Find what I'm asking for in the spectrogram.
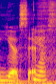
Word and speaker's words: Josef: It says, it's Josef, but when I heard people pronounce it, and I guess for Austrian, it would be Yosef. So, or like German type name.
